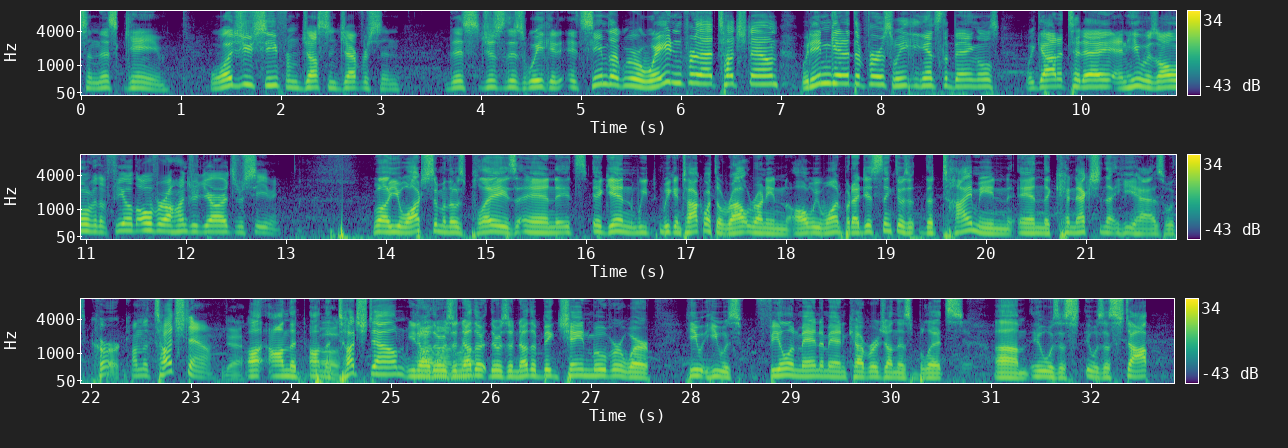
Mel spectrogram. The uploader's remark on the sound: Bank Stadium live from the Vikings sideline after the game.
